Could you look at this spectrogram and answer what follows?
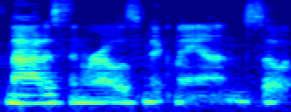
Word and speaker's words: McMahon: It's McMahon. It's it's a bastardized pronunciation of a very Irish name. Okay. So, you don't really hear the H at all.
